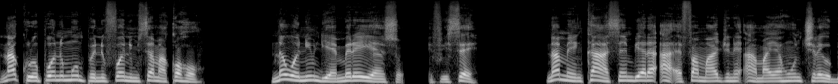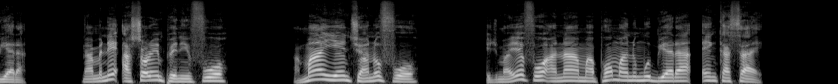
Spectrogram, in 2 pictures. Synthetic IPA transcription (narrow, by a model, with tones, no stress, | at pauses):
nã˦kʰu˨ɾo˨pʰɔ˦nʊ̃˦mʊ̃˦m̩˨pʰæ˨nĩ˨mfʊ˦ɔ˦nĩ˨msɛ˦mã˨kɔ˦ɦɔ˨ | nã˦wɔ˨nĩ˦mdɪ˨ɛ˨m̩˦mɪ̃˦ɾɪ˦jɛ˨n̩˨sʊ̰˨ | e˨fi˨ɾi˨sɛ˦ | nã˦mɪ̃˨ŋ̩˨kʰã˦a˨sɛ̃˦m˦bi˦a˦ɾa˦ʔa˨ʔɛ˨fa˦mãː˨˦d͡ʑᶣɪ˦nɪ̃˦ʔa˨mã˨jɛ˦ɦʊ̃˦ɲ̩˦t͡ɕʰɪ˦ɾɛ˦o˨bi˦a˦ɾa̰˨ | nã˨mɪ̃˨nɪ̃˦ʔa˨sɔ˦ɾɪ˦m̩˦˨pʰæ˨nĩ˨mfʊ˦ɔ˦ | a̰˨mãː˦jɛ˦n̩˦tʰu˨a˨nʊ̃˦fʊ˨ɔ˦ | ɛ˨d͡ʑᶣu˨mã˨jɛ˦fʊ˦ɔ˦a˨nãː˦˨mã˨pʰɔ̃˦mã˨nʊ̃˦mʊ̃˦bi˦a˦ɾa˦ŋ̩˦kʰa˨sa˨ɪ̰˨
